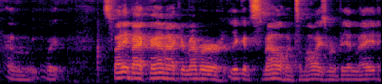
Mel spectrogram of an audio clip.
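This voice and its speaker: The speech moves at a fairly quick pace with fairly even intonation, big swings in loudness, and audible room echo. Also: man, medium pitch for a man. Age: 80s+. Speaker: family elder sharing memories. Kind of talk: family reminiscing interview.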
